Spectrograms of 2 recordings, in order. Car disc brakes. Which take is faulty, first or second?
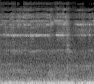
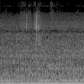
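first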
